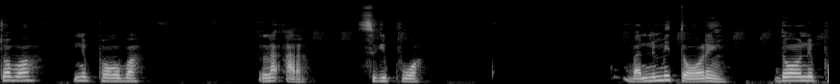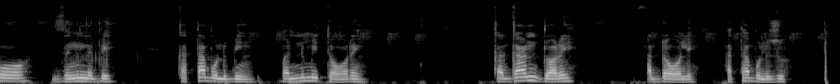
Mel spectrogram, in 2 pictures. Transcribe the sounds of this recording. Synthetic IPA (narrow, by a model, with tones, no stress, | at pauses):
tɔ˦bɔ˦ | nɪ˦pɔ˦ɣɪ˦ba˦ | la˦ʔa˨ɾɪ˨ | si˦ɡɪ˦pʰʊ˦a˦ | ba˨nu˦mɪ˦tɔ˨ɾɪ˦˨ŋ | dɔː˦nɪ˦pɔː˦ | zɪ˨˦ŋ˦lɪ˨be˦ | ka˨ta˦bʊ˨lbi˨ŋba˨nu˦mɪ˦tɔ˨ɾɪ˦ŋ | ka˨ɡa˦ndɔ˨ɾɪ˦ | a˨dɔ˨lɪ˨ | a˨ta˦bʊ˨lzu˦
